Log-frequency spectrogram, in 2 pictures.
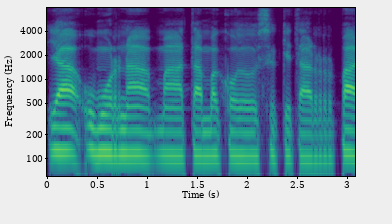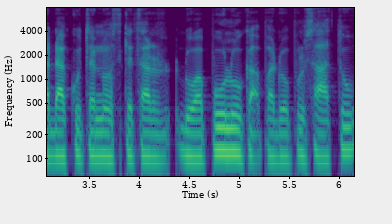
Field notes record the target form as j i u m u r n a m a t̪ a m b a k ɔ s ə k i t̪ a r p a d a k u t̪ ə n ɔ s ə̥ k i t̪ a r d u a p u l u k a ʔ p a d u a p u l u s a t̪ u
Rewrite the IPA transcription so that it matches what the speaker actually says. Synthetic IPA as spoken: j a u m u r n a m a t̪ a m b a k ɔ s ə k i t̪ a r p a d a k u t̪ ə n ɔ s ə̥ k i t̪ a r d u a p u l u k a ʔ p a d u a p u l u s a t̪ u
